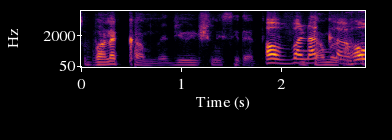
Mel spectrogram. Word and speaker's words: Vanakam: Is it Zankam? It's Vanakam.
